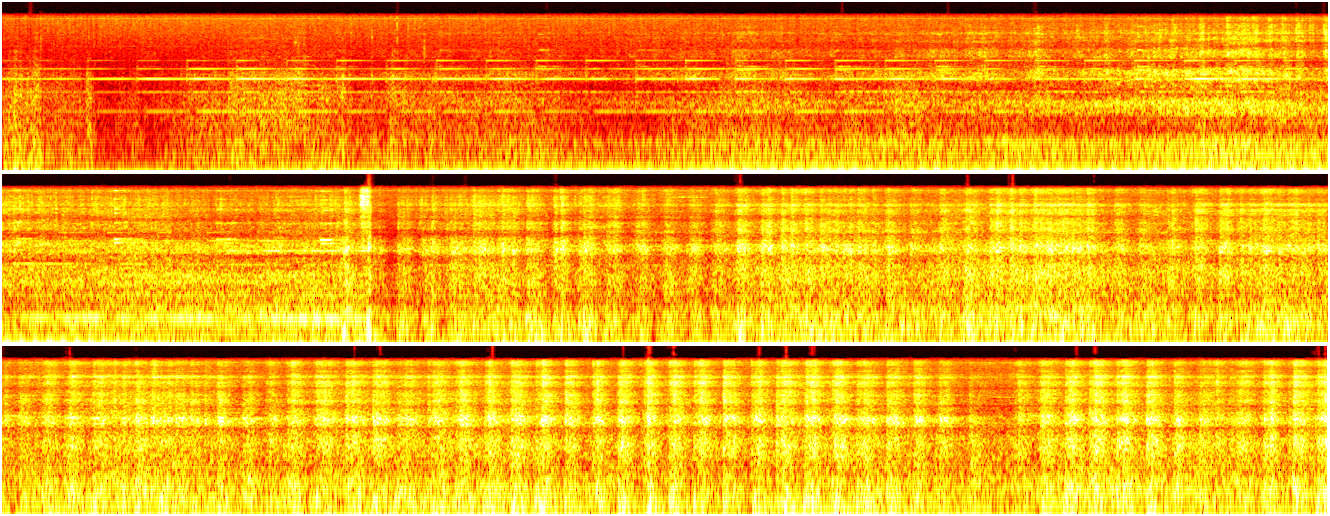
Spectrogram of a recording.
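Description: Diesel freight train. A steady low locomotive rumble comes first. After a sudden break a little before halfway, freight cars roll past with a loud, even rattle and clickety-clack over the rail joints.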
